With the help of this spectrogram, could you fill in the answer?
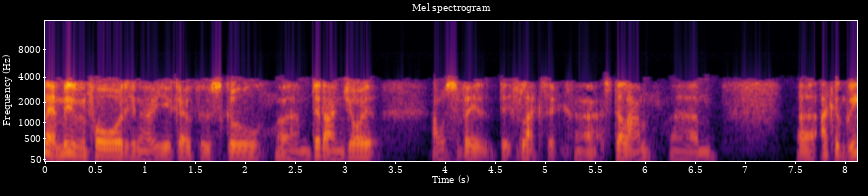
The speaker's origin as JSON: {"language": "English", "town": "Chester", "region": "North West England", "country": "United Kingdom", "tie": "born there", "said": "But obviously I was born in Chester."}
